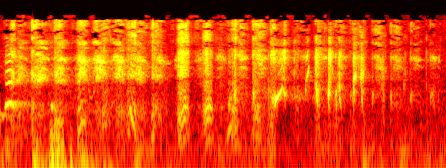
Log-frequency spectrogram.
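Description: Someone laughing and snickering in short pitched bursts, with quick clicking sounds throughout.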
